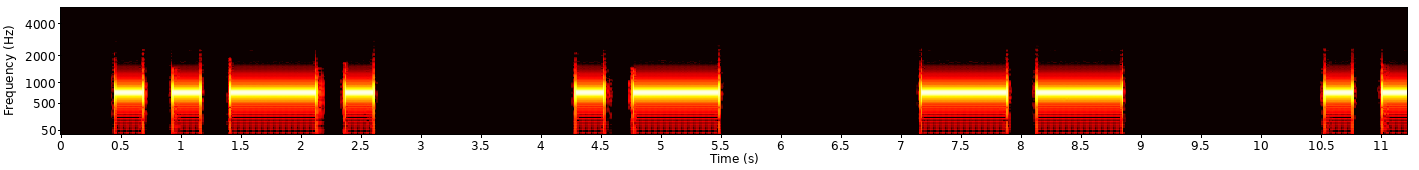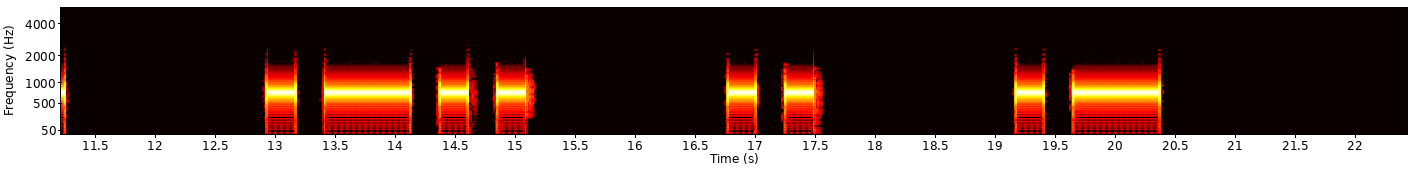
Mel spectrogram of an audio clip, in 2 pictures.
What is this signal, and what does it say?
Morse code, heard as a keyed tone, about 5 wpm, spaced as for 3 wpm, 750 Hz. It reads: FAMILIA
